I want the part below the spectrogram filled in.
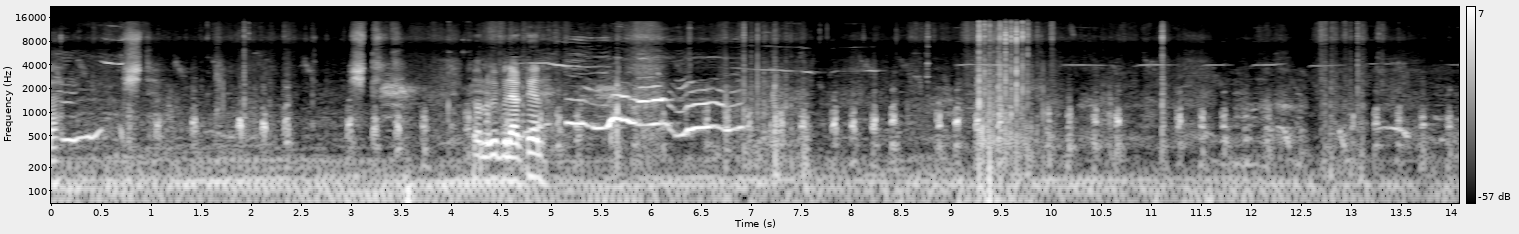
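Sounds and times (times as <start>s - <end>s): chicken clucking: 9.9s - 14.0s.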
